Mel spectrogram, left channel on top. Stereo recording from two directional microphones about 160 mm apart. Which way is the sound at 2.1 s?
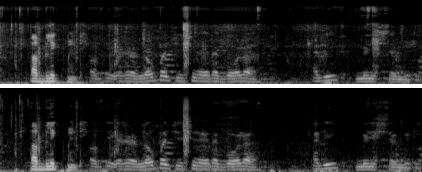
20° right (ahead or behind).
